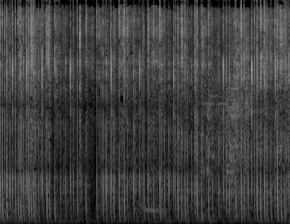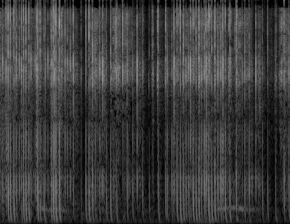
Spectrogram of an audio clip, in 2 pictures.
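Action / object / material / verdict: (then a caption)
tap / plastic artificial apple / plastic / none. Long pink fingernails fast-tap and scratch a glossy red artificial apple with a stem, likely hollow plastic. A dense stream of quick, dry clicks runs over a bright, scratchy rustle, with each tap dying away almost instantly.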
